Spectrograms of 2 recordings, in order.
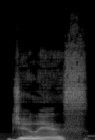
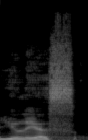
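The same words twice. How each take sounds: First: It starts with an ordinary English J sound. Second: It starts with an unusual, non-English J sound. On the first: The speaker calls it wrong. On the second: The speaker calls it right.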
